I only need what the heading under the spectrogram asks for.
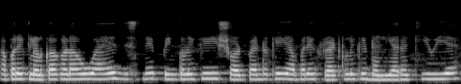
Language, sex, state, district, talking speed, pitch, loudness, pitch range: Hindi, female, Delhi, New Delhi, 310 wpm, 240 Hz, -15 LUFS, 230-250 Hz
